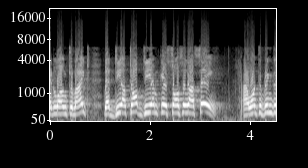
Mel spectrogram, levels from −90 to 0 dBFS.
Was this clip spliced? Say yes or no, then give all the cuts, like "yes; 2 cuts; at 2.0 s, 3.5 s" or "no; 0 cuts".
no; 0 cuts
